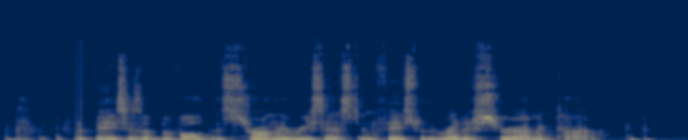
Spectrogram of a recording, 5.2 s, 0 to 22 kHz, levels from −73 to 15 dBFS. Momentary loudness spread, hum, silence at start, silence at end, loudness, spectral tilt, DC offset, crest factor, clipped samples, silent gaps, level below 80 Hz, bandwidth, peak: 14 LU; none; 0.05 s; 0.25 s; -23 LUFS; -5.5 dB/octave; under 0.1%; 16 dB; under 0.1%; none; -56 dBFS; 15 kHz; -8 dBFS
